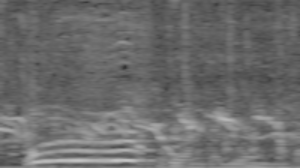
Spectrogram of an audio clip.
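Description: Chickens calling: one drawn-out, steady-pitched call just under a second long near the start, followed by softer short clucks.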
